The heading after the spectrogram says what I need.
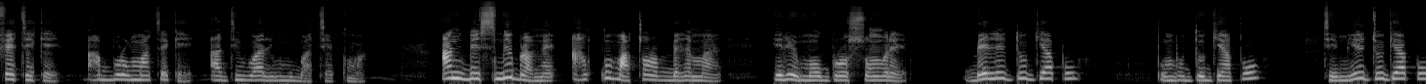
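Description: From start to finish the speech carries plainly audible codec damage: a rough, grainy texture, with a noisy fizz where the upper harmonics should be clean. That's likely Opus compression in its music-oriented CELT mode, running short of bits at something around 16 kbps. It keeps each band's energy but patches detail with folded or noise-like content, so nothing sounds hollow, just gritty. The bandwidth stays wide, with nothing above about 20.4 kHz.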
